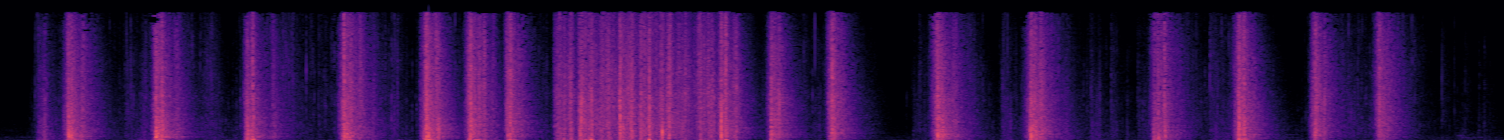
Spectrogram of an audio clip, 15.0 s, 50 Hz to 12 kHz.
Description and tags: Shaking a large plastic bag around in different ways. Recorded with AT4021s into a Modified Marantz PMD661.
plastic, noise, foley, static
